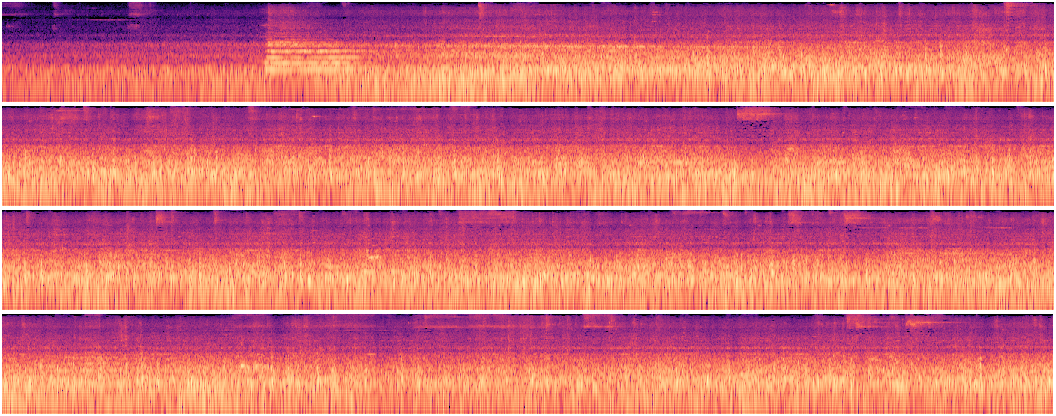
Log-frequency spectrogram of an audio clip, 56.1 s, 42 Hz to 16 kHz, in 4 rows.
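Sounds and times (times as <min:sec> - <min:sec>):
train wheels rumbling on rail: 0:00.0 - 0:56.0
high-pitched wheel squeals: 0:01.2 - 0:02.0.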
